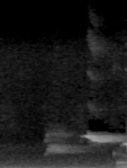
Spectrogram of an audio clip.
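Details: Caged green-winged saltator (trinca-ferro) on a hopping perch, trained for vigor; a soft whistle, then a louder sharp whistled note near the end.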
